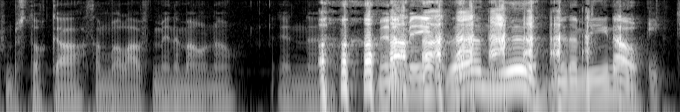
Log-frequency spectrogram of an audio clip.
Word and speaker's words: Minamino: And the last one was obviously Takumi Minamino How did you say that? – Takumi Minamino. Nice. Not Minamoto. – Not the Minamoto.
